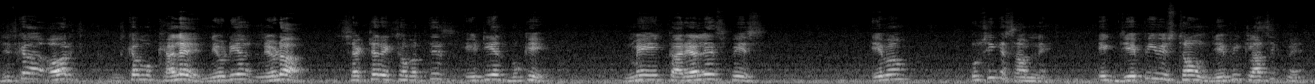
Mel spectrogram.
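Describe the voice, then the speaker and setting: A man's high-pitched voice, with audible room echo and noticeable background noise. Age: 70s. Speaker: lawyer and party leader. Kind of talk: video address to the public. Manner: halting, self-correcting.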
